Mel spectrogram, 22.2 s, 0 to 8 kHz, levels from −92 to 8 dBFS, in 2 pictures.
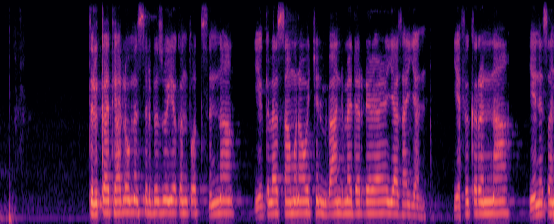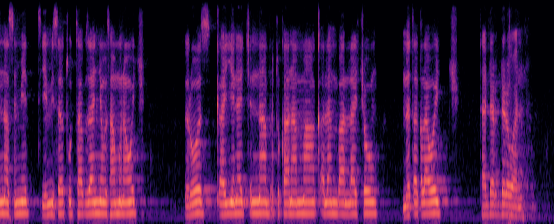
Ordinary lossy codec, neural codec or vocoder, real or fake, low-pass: Opus, 24 kbps; none; real; 7.2 kHz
